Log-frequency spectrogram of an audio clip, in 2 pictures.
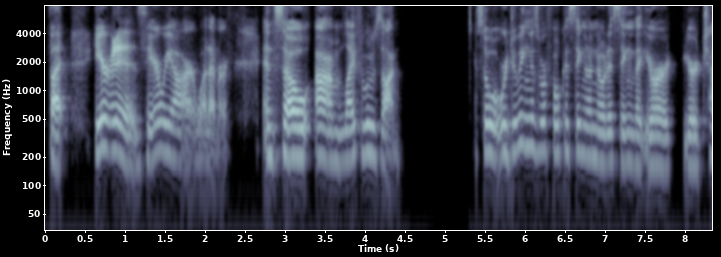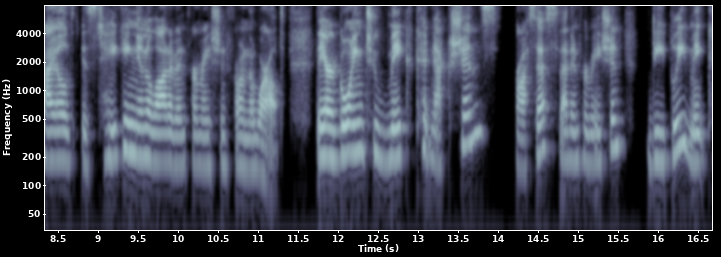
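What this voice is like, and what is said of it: Stuffy, nasal congested voice. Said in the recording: “I'm getting over a cold, so if I sound a little stuffy ... my nasally voice will go away a little bit”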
